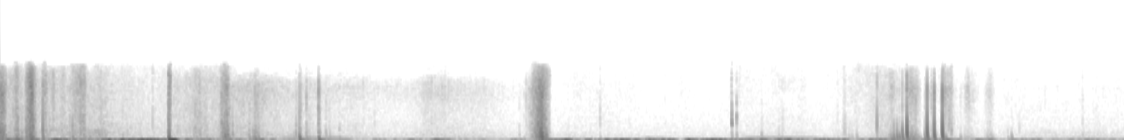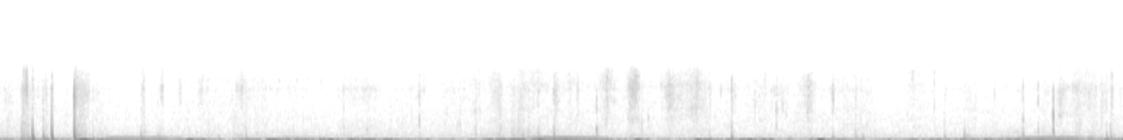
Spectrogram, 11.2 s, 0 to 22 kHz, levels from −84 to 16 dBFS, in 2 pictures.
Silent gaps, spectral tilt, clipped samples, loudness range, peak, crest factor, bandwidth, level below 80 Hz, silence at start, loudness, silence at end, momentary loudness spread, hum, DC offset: none; -5 dB/octave; under 0.1%; 16 LU; -8 dBFS; 26 dB; 12 kHz; -38 dBFS; 0 s; -36 LUFS; 0 s; 18 LU; none; under 0.1%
